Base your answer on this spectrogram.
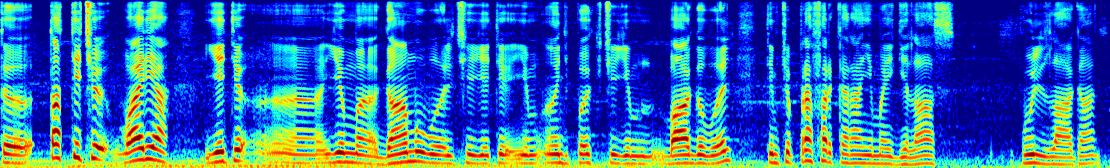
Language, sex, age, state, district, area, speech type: Kashmiri, male, 45-60, Jammu and Kashmir, Srinagar, rural, spontaneous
